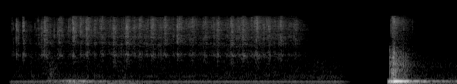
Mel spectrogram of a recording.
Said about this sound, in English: That's a lot of dice.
